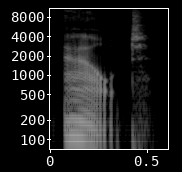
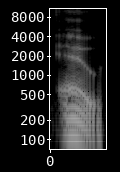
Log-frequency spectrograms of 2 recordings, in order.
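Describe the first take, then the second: First: The vowel is said the American way. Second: The vowel is said the Canadian way. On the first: "Americans would say out" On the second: "I say out"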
